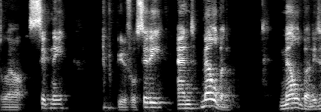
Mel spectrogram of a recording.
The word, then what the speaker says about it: Melbourne: knows what it is Melbourne BN all right so you don't have to exaggerate on the o NE because people will look at you very strangely if you do Boston like London at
